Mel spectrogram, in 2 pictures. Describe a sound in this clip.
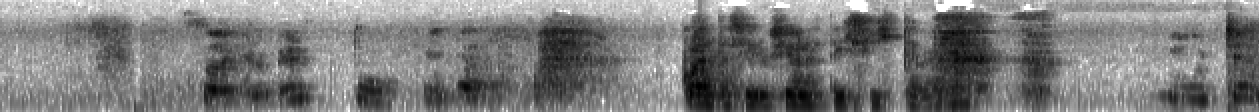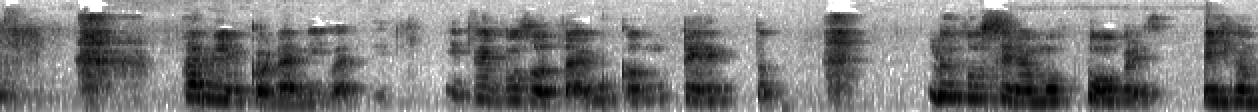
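A young woman speaks tearfully.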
